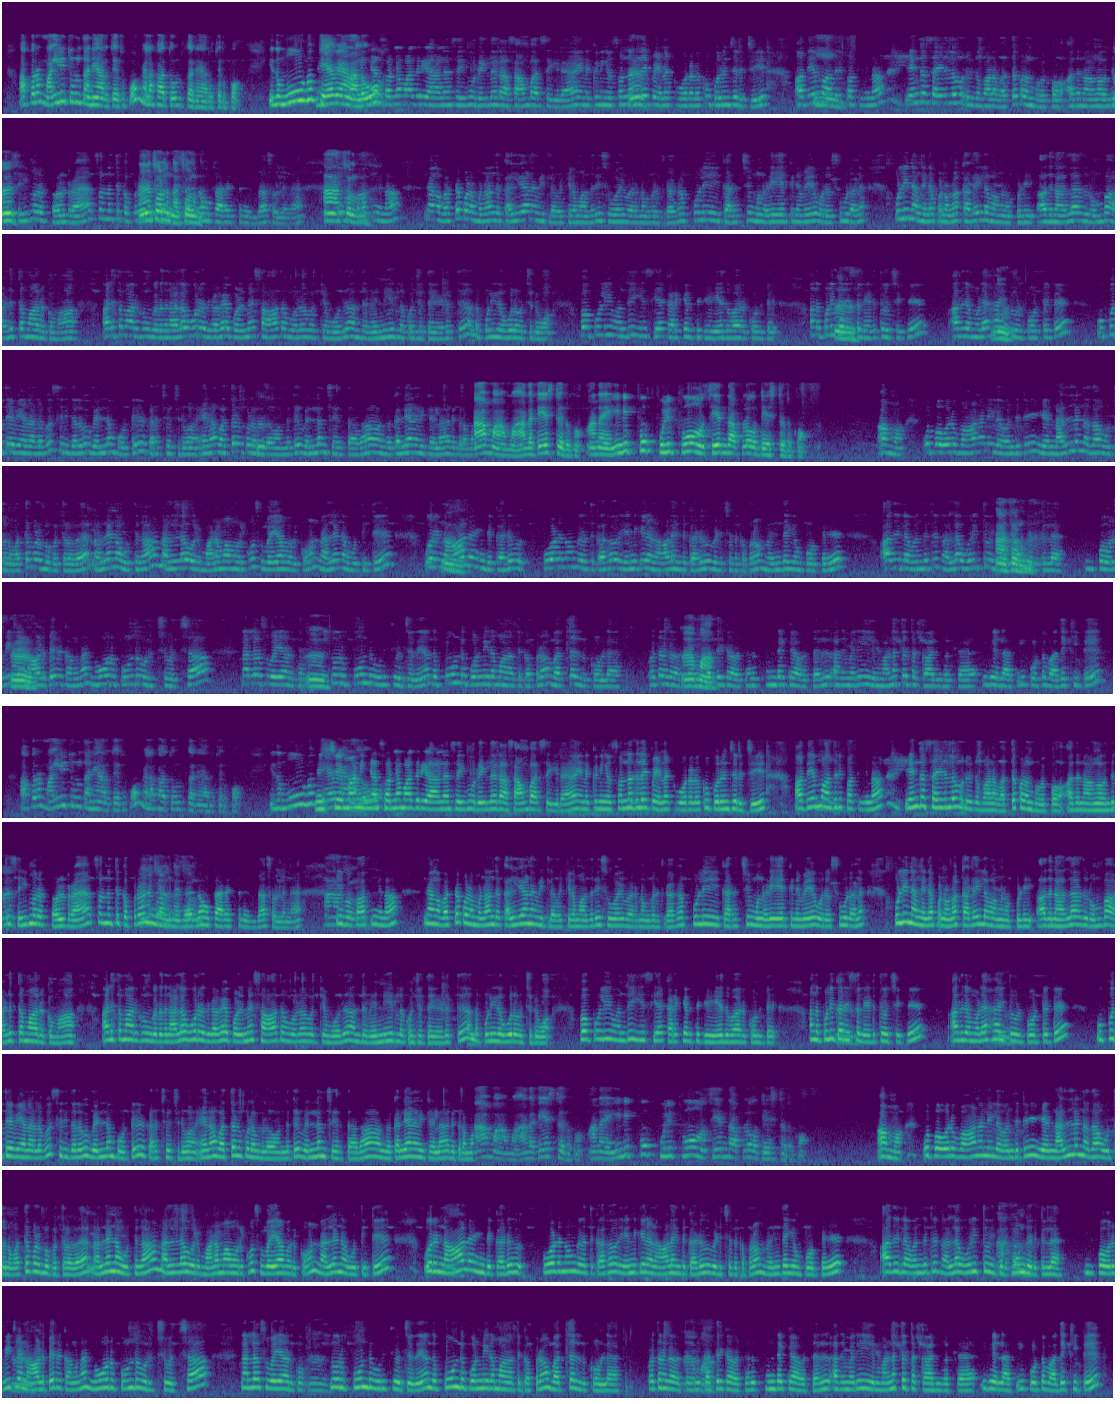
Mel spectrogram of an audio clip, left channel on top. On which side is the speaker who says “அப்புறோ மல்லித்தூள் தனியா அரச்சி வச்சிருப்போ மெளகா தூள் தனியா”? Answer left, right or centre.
Left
